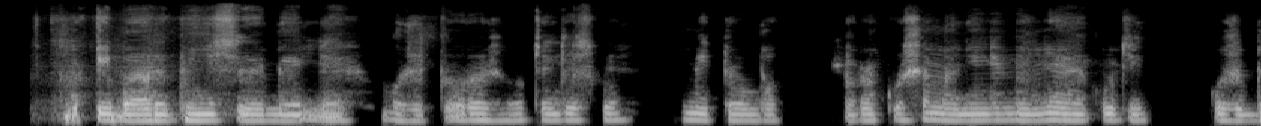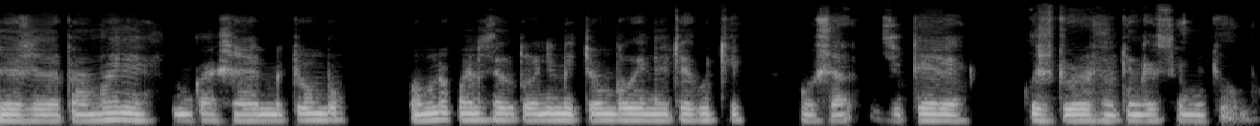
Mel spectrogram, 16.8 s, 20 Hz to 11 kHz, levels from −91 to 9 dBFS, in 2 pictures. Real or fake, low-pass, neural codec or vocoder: fake; 9.9 kHz; codec, 44.1 kHz, 3.4 kbps, Pupu-Codec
